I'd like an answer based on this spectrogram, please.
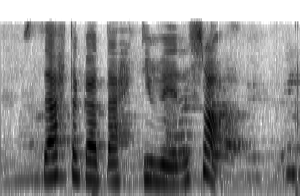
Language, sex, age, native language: Icelandic, male, 8, Icelandic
